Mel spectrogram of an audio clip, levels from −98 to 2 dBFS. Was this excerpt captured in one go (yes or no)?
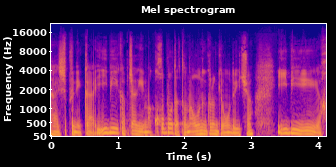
yes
